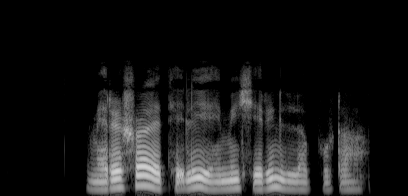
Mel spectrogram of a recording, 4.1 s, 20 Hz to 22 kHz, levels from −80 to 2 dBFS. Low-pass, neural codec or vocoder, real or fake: 7.2 kHz; none; real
